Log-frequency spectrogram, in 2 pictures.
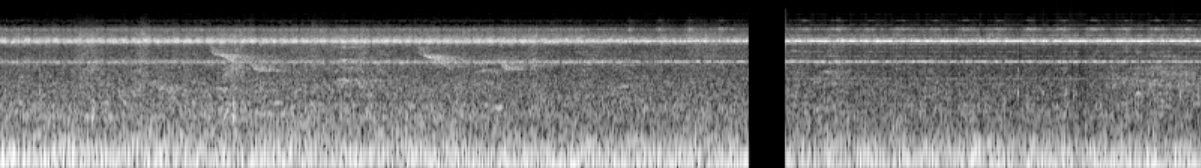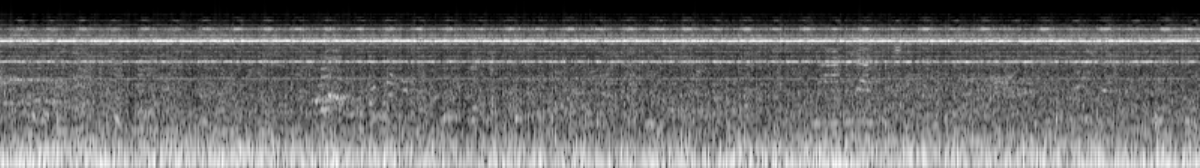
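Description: Steady high-pitched drone of insects, two constant tones held without a break except for a brief cut-out about ten seconds in, after which it resumes slightly louder.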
